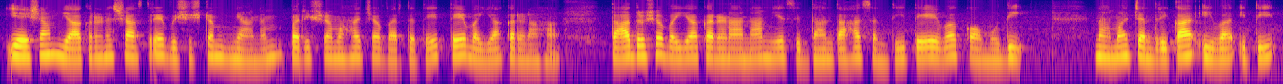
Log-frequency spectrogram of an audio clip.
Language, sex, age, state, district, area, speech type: Sanskrit, female, 18-30, Maharashtra, Thane, urban, spontaneous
